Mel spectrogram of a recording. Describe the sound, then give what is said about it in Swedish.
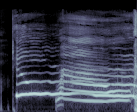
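A drawn-out, nasal dolphin squeal from a film's music rings out loud, holding one pitch, then dipping slightly lower and sustaining for about two seconds before cutting off. “Och då menar jag på att finns det någon bättre musik än delfinmusiken?”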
